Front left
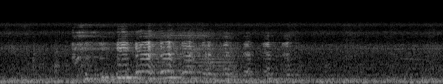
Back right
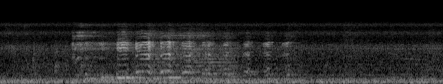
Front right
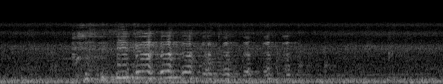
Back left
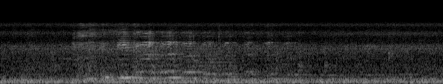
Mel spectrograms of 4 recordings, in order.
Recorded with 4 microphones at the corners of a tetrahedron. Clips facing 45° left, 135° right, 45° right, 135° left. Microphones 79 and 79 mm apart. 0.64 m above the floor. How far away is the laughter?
About 4 m.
